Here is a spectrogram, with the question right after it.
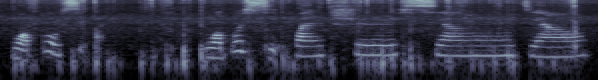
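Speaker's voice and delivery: very slow, each syllable clear; slow model answer. Shown as a demonstration. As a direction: drill it slowly for the class. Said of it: "I'm gonna say".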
